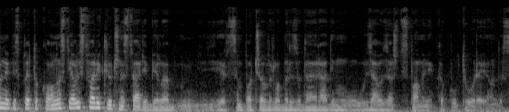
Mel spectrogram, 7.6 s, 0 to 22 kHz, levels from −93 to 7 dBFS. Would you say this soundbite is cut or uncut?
uncut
